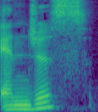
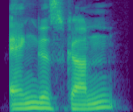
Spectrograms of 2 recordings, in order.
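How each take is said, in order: First: "Angus" with a rising tune, slowly, as in the radio play; old pronunciation. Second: "Angus" slowly, the way it is said now; corrected pronunciation. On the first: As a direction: say "Angus" the way the radio play does, as the rejected version. ("Angus" langsam, steigend, wie im Hörspiel) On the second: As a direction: say "Angus Gunn" deliberately and slowly. (langsam betont: "Angus Gunn") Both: Shown as a demonstration. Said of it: "und nicht Angus".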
